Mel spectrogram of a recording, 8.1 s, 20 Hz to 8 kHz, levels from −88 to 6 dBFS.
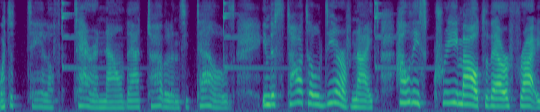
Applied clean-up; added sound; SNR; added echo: none; Chink, clink; 19 dB; none.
